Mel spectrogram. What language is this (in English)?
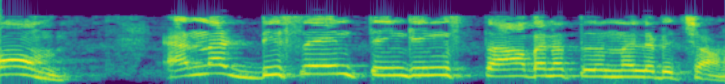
Malayalam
